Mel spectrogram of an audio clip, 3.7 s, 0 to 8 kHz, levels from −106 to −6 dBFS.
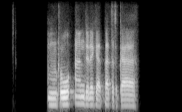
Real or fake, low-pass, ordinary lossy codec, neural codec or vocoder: fake; 7.2 kHz; Opus, 32 kbps; codec, 16 kHz, 1.1 kbps, Voila-Tokenizer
